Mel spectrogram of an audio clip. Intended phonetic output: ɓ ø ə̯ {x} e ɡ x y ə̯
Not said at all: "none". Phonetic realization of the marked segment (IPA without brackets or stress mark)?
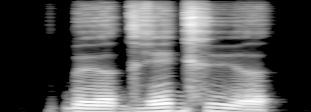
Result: ɡʱ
